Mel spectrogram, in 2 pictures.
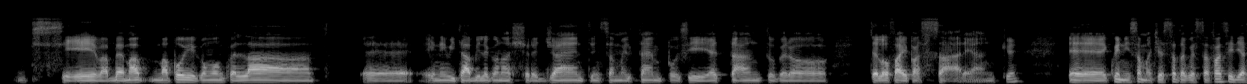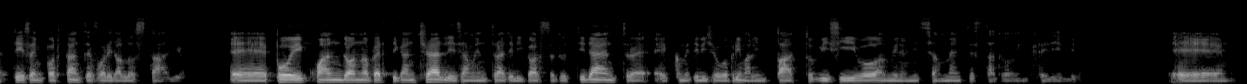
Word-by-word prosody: Uhm, - - -16
sì 95 +1 +2
vabbè, 90 +2 +4
ma 100 +1 +5
ma 100 -1 +1
poi 105 -2 +5
comunque 100 -2 0
là, 95 -2 +5 0.5
uhm, - - -5
è 85 -1 -1 0.2
inevitabile 95 0 +2
conoscere 95 -2 -3
gente, 95 +2 0
insomma 95 0 -4
il 90 - -7
tempo 95 -1 -4
sì 90 0 -2
è 90 0 -2
tanto, 95 0 -2
però 85 -1 -2 0.4
te - - +5
lo - - +6
fai - - +6
passare - - -2
anche. 125 +10 -8 0.4
Ehm, 95 -2 +4
quindi 100 - +2
insomma - - -1
c'è - - 0
stata - - +1
questa - - 0
fase 125 0 +3
di 115 - +2
attesa 105 -3 -1
importante 95 -2 -3
fuori 90 -2 -4
dallo 85 0 -6
stadio. - - -12 0.4
Ehm, 90 -1 +1
poi 110 -3 +5
quando 105 0 +2
hanno 100 0 0
aperto 100 - -1
i - - -6
cancelli 100 0 +1
siamo 90 0 -6
entrati 90 +1 -5
di 85 - -6
corsa - - -4
tutti 115 - -8
dentro, 100 -5 -1
e - - -9
come 90 -2 -9
ti 95 - -7
dicevo 90 0 -4
prima 95 -4 -5
l'impatto 85 +1 -5
visivo, 95 +2 -1
almeno 90 -1 -6
inizialmente, 85 +1 -10
è - - -13
stato 85 0 -15
incredibile. 80 -1 -19 0.9
Ehm, 85 0 -3
95 Hz, 155 wpm, -30 LUFS, 90-100 Hz, 0.9 s, lo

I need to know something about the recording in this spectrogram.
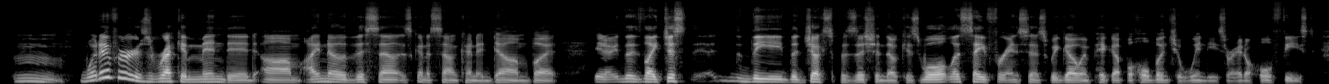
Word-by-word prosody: Mm, 140 -5 -7 0.2
whatever 280 - +5
is 135 -5 -1
recommended. 120 -7 +2
Um, 105 -2 -1
I 115 +2 +1
know 125 -4 +1
this 110 +2 -2
sound 110 -3 0
is 95 - -7
gonna - - -6
sound 95 -2 -4
kinda 90 -4 -5
dumb, 95 0 -2
but, 90 -1 -2 0.3
you 120 - -2
know, 115 0 -3
there's 130 -2 -1
like, 120 -3 +5
just 150 +1 +4
eh - - -20 0.2
the 135 -7 +2
the 115 +1 0
juxtaposition 105 -2 0
though, 90 -1 0
'cause 95 0 -8
we'll 115 +1 +5
let's 120 0 0
say, 120 -1 +4
for 110 0 -5
instance, 100 -1 -5
we 105 - -2
go 100 0 +2
and 95 - -4
pick - - -4
up - - -2
a - - -2
whole 105 -2 -2
bunch 105 0 -4
of - - -8
Wendy's, 85 -1 -8
right, - - -7
a - - -2
whole 95 -2 -5
feast. 85 -6 -8
115 Hz, 205 wpm, -25 LUFS, 100-125 Hz, 0.3 s, whatever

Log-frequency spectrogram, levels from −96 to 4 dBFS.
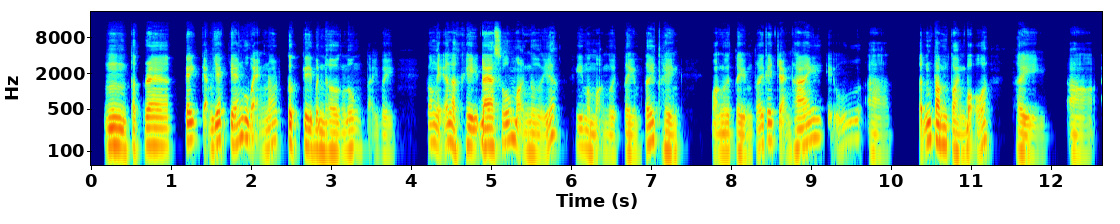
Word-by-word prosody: Ừm. 120 -2 +4
Thực - - -5
ra 125 -1 +4 0.2
cái 150 +1 +5
cảm 115 - -3
giác 150 +5 +4
chán 140 +5 +3
của 165 - +4
bạn 105 -5 -1
nó 135 +6 -1
cực 140 - +2
kỳ 125 -3 +4
bình 110 -1 +1
thường 100 0 -1
luôn. 115 +1 -3
Tại 95 - -15
vì 90 -1 -8 0.4
có 140 - -4
nghĩa 135 +1 0
là 140 -5 +3
khi 125 -3 +2
đa 125 +1 +7
số 140 +4 +1
mọi 155 -9 +1
người 100 0 -2
á, 180 - +1 0.3
khi 120 -1 -2
mà 115 - -2
mọi 95 0 -4
người 95 -2 -6
tìm 95 -2 -3
tới 130 +10 +1
thiền, 100 -4 0 0.4
mọi 95 -1 -3
người 100 0 0
tìm 95 -2 -1
tới 120 +6 -2
cái 150 +2 +2
trạng 95 - -2
thái, 130 +10 +2
kiểu, 155 +8 -8
ờ, 95 -2 -8 0.4
tĩnh 150 - +4
tâm 135 -4 +6
toàn 100 -3 0
bộ - - 0
á, - - -1 0.3
thì, 90 -4 -1 0.2
ờ, 90 -1 -5
115 Hz, 235 wpm, -24 LUFS, 95-130 Hz, 0.4 s, đa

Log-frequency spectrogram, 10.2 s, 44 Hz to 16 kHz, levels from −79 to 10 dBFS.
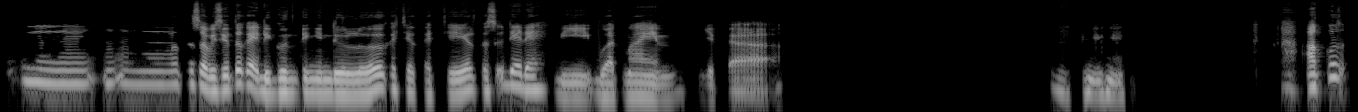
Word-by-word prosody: Mmm, 200 0 -3
mhm, 190 -1 -6
terus 190 -1 -4
abis 140 -2 +5
itu 200 - +6
kayak 135 -8 +5
diguntingin 120 0 +2
dulu 115 +5 +5
kecil-kecil 125 -2 -2
terus 135 0 -4
udah 185 -2 +2
deh 145 -2 +2
dibuat 100 -1 -2
main, 100 -1 -1 0.2
gitu. - - -9 2.4
Mhm. 120 -4 -7 1.4
Aku 270 +12 +4
130 Hz, 100 wpm, -24 LUFS, 115-185 Hz, 2.4 s, itu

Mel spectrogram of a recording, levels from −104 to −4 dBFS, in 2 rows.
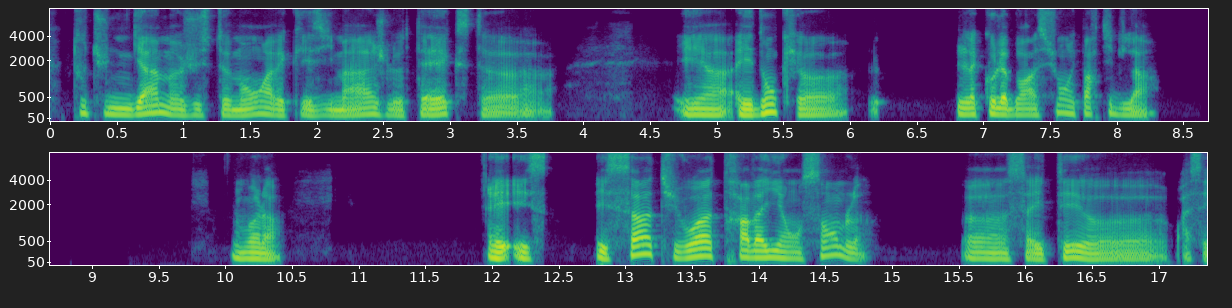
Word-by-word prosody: toute 140 -2 -7
une 120 -3 0
gamme, 130 -1 +2
justement, 105 +3 -2
avec 105 -5 -2
les 100 +2 -4
images, 115 +4 -1
le 110 - -3
texte, 115 +2 -2
heu, - - -3 1.2
et 115 - +1
heu 110 0 +2
et 110 -2 +5
donc 155 +8 +2
heu, 115 - 0 0.9
l 125 - +2
la 125 - +3
collaboration 120 +3 0
est - - -4
partie 130 +3 -6
de 115 - -6
là. 135 +4 -4 1.7
Voilà 120 -3 +1 1.5
et 125 -1 +6
et - - +2
ç - - -6 0.4
et - - +6
ça, 195 +3 +4
tu 190 -9 -6
vois, 155 +6 +6
travailler 135 -3 +3
ensemble, 120 - -3 0.7
heu, 115 -2 0
ça - - -6
a - - +2
été, 105 +6 +1
heu, 105 -4 -1 0.2
bah, - - -9
ça - - -8
120 Hz, 135 wpm, -23 LUFS, 110-135 Hz, 1.7 s, et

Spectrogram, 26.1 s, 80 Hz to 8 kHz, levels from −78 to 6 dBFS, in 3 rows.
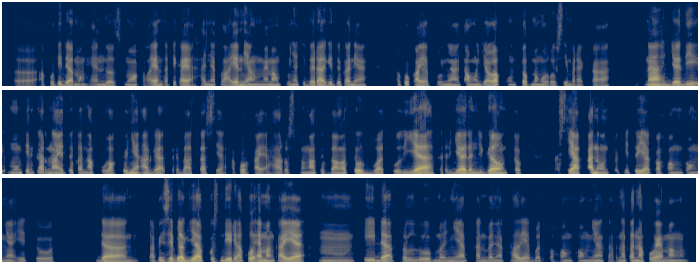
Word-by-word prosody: eee, 65 0 -12
aku - - -12
tidak - - 0
meng-handle 80 -1 -7
semua 75 -2 -7
klien, 95 +2 0
tapi - - -12
kayak - - 0
hanya 80 -3 -8
klien 75 +4 +1
yang 85 -2 -2
memang 80 0 -5
punya 85 0 -10
cedera, 90 +1 +1
gitu 90 - -6
kan, 85 -3 -3
ya. 75 0 -4 0.4
Aku - - -5
kayak 80 0 -1
punya 80 -2 -5
tanggung 85 +2 -4
jawab - - +4
untuk 80 +7 -4
mengurusi 80 -1 -7
mereka. - - -9 0.4
Nah, 110 -1 +5
jadi 100 +9 +2
mungkin 110 +7 -6
karena 95 -2 0
itu 95 +4 -7
kan, 125 +2 -7
aku 105 +2 -6
waktunya 105 +3 -1
agak 85 -5 0
terbatas, 80 +3 -6
ya. - - -10
Aku - - -5
kayak - - -6
harus - - -10
mengatur 85 -1 -7
banget - - 0
tuh, 120 - +7
buat 85 - -2
kuliah, 95 +5 +7
kerja, 95 +2 +5
dan 85 - -1
juga 95 +3 +7
untuk, 90 - -7 0.5
persiapan 110 0 +5 0.2
untuk - - -23
itu - - -2
ya, - - +5
ke - - -6
Hong 80 -1 -7
Kongnya 80 0 -8
itu. 80 0 -12 0.5
Dan 90 -2 +2 0.2
tapi 125 +1 -4
sih 155 - +4
bagi 115 -3 +6
aku 110 0 +7
sendiri, 115 +4 +2
aku 140 +2 +2
emang 105 -1 +3
kayak, 105 -1 +6 0.2
mmm, 100 -1 -7
tidak 105 0 +2
perlu 105 -1 -6
menyiapkan 95 0 -8
banyak 85 -2 -8
hal 115 -1 -4
ya, 85 -6 -2
buat - - -12
ke - - -30
Hong 85 0 -11
Kongnya, 85 +1 -7
karena 100 +4 -12
kan, 115 -1 -2
aku 115 - -5
emang, 85 -2 -6
95 Hz, 185 wpm, -24 LUFS, 80-105 Hz, 0.5 s, tuh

